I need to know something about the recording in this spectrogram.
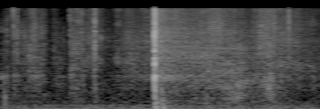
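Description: Handmade accordion-fold paper junk journal being unfolded on a tabletop: faint paper rustling, with one sharp click about a second in.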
